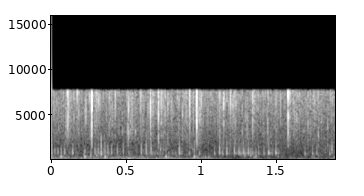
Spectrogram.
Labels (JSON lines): {"label": "biophony, rattle", "recorder": "SoundTrap 500"}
